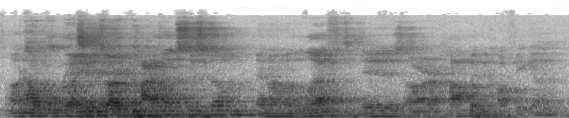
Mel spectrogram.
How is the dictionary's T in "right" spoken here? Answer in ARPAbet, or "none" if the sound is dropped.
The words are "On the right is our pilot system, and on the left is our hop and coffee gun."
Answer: none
